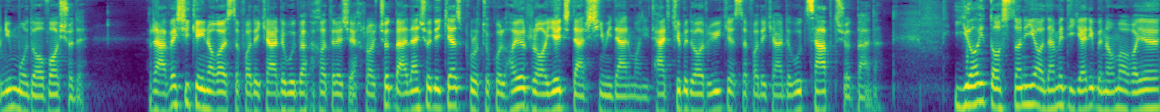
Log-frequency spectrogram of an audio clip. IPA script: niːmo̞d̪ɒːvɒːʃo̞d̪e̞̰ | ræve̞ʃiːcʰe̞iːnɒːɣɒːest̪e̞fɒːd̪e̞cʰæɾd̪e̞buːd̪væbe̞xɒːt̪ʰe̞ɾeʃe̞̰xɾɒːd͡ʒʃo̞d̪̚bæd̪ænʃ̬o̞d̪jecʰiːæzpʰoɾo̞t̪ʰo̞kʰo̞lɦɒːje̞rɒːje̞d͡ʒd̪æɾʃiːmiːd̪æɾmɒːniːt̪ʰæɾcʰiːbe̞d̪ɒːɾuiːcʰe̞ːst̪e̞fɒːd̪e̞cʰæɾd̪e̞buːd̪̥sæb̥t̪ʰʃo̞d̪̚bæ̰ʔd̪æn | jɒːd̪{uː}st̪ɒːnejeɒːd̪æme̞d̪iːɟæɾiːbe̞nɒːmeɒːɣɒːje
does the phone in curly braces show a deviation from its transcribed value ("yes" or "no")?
yes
